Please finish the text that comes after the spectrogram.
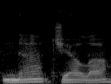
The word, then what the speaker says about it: Nagella: Okay, how does she pronounce her last name? It's Nagella. Nagella.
